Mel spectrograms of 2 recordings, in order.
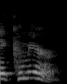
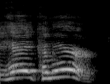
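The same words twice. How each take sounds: First: Said in the usual way. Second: Loud, high, demanding summons; calling someone over like a dog; mock bossy call. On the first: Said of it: "He says". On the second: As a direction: bark it like a yard boss. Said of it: "You're not gonna say".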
